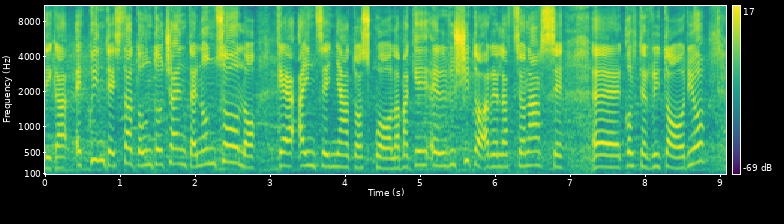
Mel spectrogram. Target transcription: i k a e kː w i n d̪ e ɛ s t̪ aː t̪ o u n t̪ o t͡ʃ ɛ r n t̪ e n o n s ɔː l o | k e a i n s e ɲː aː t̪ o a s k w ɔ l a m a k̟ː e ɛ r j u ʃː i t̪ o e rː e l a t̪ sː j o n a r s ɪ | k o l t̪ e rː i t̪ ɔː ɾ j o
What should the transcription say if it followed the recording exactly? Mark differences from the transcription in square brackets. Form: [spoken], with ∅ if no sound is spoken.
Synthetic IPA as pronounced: i k a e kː w i n d̪ [i] ɛ s t̪ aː t̪ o u n [d̪] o t͡ʃ ɛ [∅] n t̪ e n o n s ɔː l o | k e a i n s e ɲː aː t̪ o a s k w [ɔː] l a m a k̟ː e ɛ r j u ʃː [iː] t̪ o [a] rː e l a t̪ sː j o n a r s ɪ | k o l t̪ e rː i t̪ ɔː ɾ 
